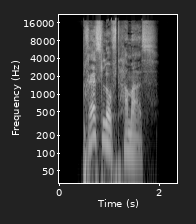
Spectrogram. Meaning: genitive singular of Presslufthammer
- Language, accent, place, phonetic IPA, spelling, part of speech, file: German, Germany, Berlin, [ˈpʁɛslʊftˌhamɐs], Presslufthammers, noun, De-Presslufthammers.ogg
